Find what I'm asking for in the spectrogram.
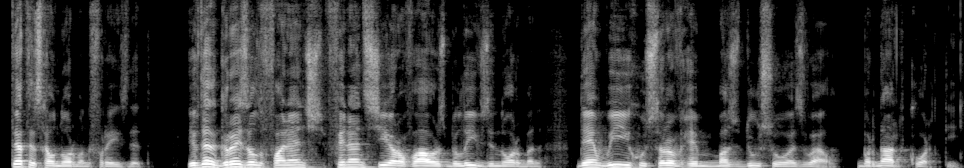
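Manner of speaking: put-on comrade Russian accent. Agent's journal about a final plan, Russian accent. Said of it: "a comrade accent".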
